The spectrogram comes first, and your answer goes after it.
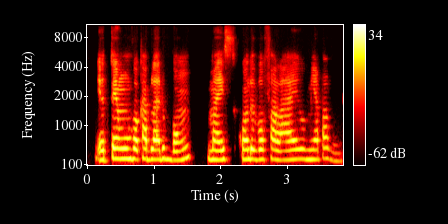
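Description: Monotone, flat intonation pairs with a dark, mellow tone in this voice. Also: woman. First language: Portuguese (speaking Spanish). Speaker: Spanish learner. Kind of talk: casual chat.

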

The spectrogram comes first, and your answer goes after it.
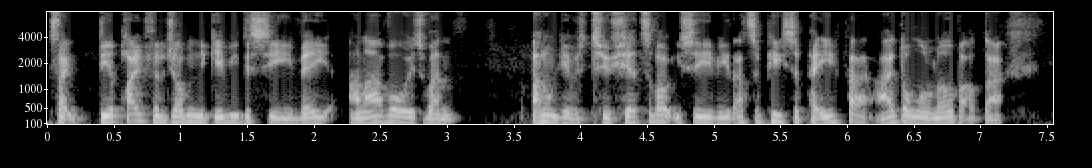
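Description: A man with a Liverpool accent talks at a very fast pace with a fairly high pitch. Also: fairly even intonation. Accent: Scouse. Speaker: podcast host. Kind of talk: casual interview chat with sponsor reads.

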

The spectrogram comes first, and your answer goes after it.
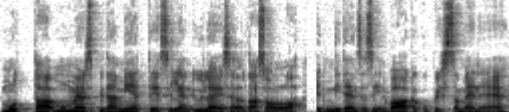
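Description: Barely pausing, a man speaks in a very deep, low pitch with monotone, flat intonation. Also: fairly quick pace. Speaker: podcast co-host. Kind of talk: casual chat.

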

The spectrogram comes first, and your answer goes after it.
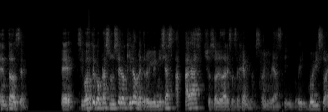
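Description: Fairly high male voice, fairly quick, with lively intonation. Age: 30s. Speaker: nutrition educator. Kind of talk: interview. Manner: halting, repeats words.

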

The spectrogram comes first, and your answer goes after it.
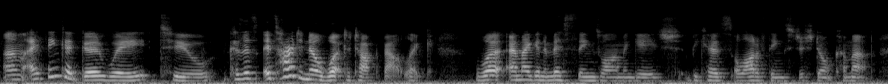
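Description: A woman with an American accent at medium pitch, fairly quick, with ordinary pitch variation and audible room echo. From Utah, Lehi. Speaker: special education teacher. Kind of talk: casual chat.

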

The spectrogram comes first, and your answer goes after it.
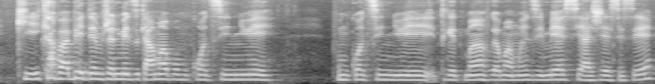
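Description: A woman speaks at a moderate pace in a fairly low pitch. Her intonation stays monotone and flat. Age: 40s. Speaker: cancer survivor. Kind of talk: testimony. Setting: studio.

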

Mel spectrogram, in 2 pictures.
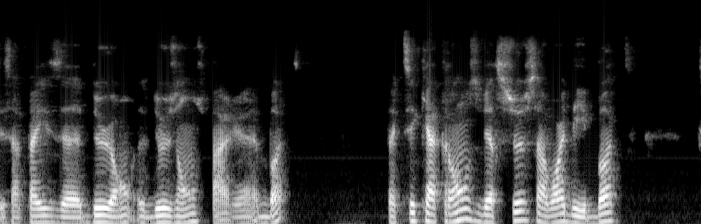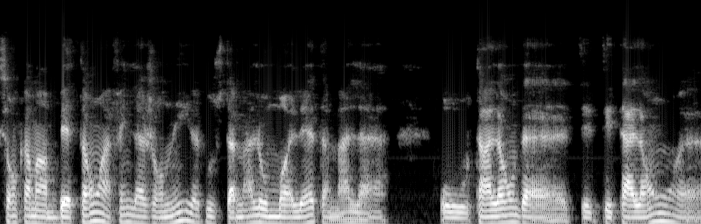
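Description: In a Quebec accent, a man speaks at a very slow pace with fairly even intonation. The background is quiet. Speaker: letter carrier. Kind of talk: casual interview.

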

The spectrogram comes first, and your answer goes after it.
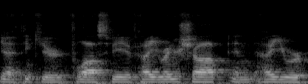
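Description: Speaking at a fairly quick pace with monotone, flat intonation, a man with an American accent and a medium pitch is heard in audible room echo. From San Diego, California. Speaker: podcast host. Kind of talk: casual interview. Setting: shaping room with echo. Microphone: a bit of echo.

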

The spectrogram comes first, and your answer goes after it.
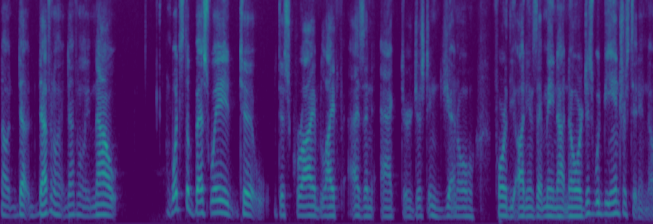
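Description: This is an ordinary speaking voice with ordinary pitch variation. It moves at a fairly quick pace. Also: man, medium pitch for a man. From Brownsville, Texas. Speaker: sports podcast host. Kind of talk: casual chat.

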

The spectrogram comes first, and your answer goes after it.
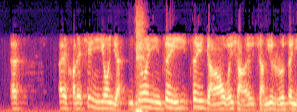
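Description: A man talks at a very fast pace in a high pitch. Noticeable background noise is present. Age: 30s. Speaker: caller seeking relationship advice. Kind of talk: call-in advice conversation. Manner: halting. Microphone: voice sounds hollow, like speakerphone.

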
